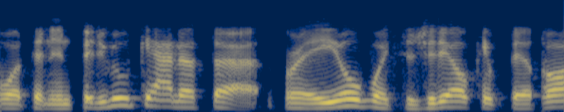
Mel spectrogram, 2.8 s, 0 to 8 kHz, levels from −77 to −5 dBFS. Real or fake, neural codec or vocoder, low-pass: fake; codec, 16 kHz, 1 kbps, X-Codec, HuBERT features, trained on LibriSpeech; 7.2 kHz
